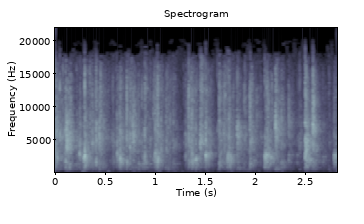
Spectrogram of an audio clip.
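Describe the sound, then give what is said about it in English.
An audience applauds loudly and steadily for the speaker's wife, a dense wash of many hands clapping at once, with a regular low thumping beat pulsing underneath throughout. “Clap for the woman of God. Applaudissez pour ma femme.”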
